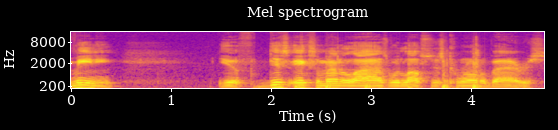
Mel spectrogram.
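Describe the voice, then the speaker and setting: This man speaks with a New Orleans accent. He keeps a moderate pace. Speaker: political commentator. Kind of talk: casual talk to camera.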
